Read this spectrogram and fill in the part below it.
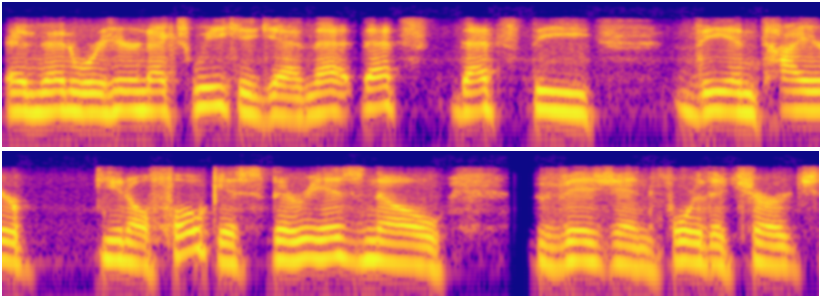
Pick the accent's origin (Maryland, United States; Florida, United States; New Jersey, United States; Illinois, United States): Illinois, United States; Chicago; when I talk with my kids about, you know, growing up in Chicago, having maybe four channels on a good clear day on TV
